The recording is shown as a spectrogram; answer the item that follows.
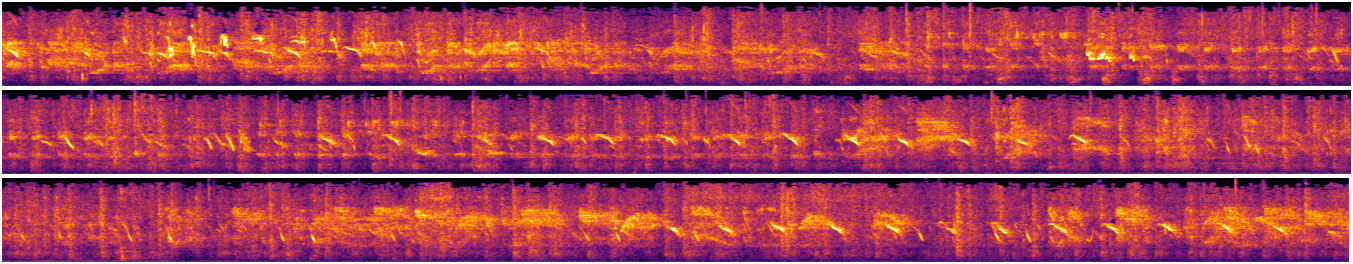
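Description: Many small birds chirping continuously in a dense chorus of short, quick calls, over a steady low hum.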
